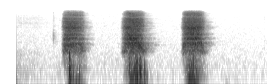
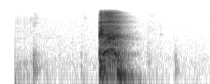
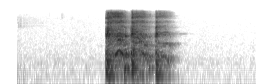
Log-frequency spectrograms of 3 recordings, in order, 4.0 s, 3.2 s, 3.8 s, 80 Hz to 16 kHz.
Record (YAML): exhalation_length: 4.0 s
exhalation_amplitude: 19572
exhalation_signal_mean_std_ratio: 0.38
cough_length: 3.2 s
cough_amplitude: 26081
cough_signal_mean_std_ratio: 0.27
three_cough_length: 3.8 s
three_cough_amplitude: 23811
three_cough_signal_mean_std_ratio: 0.35
survey_phase: alpha (2021-03-01 to 2021-08-12)
age: 18-44
gender: Male
wearing_mask: 'No'
symptom_none: true
smoker_status: Never smoked
respiratory_condition_asthma: false
respiratory_condition_other: false
recruitment_source: REACT
submission_delay: 3 days
covid_test_result: Negative
covid_test_method: RT-qPCR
